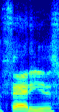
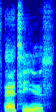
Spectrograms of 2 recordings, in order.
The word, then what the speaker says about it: Tatias: The only reason why people are saying that is because they were saying that it happened on Thaddius, which my name is Tatias to be clear. My name is Tatias, but they are saying it wrong.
